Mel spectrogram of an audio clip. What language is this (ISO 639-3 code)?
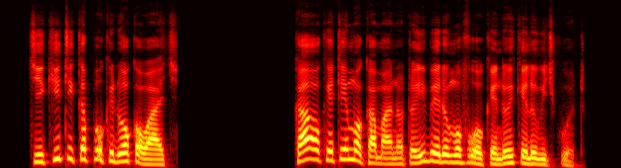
luo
